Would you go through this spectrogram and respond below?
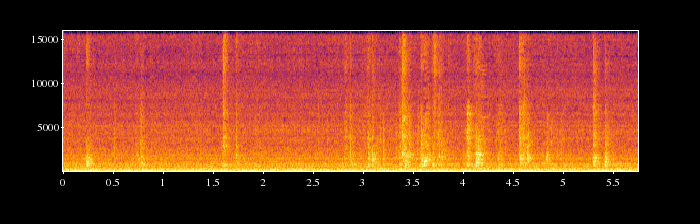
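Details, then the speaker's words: Cornelius ice maker, newly installed, on initial startup: irregular cracks and clattering drops over a steady hum as ice releases. The ice maker is harvesting normally. "You can hear it dropping. I just want to make sure it's dropping correctly. Okay. So, now you can see it's starting to drop."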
